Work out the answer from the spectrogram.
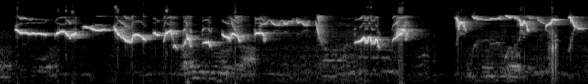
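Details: Oriental magpie-robin (kacer) in lively, melodious song: a dense, unbroken stream of varied high warbles, trills and sweeping whistles, with one brief pause near the end.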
